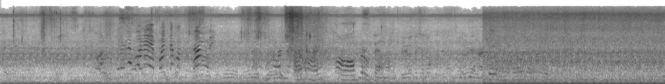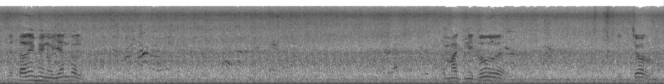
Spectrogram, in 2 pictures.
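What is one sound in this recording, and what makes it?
Muddy water rushes and gushes through a channel.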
